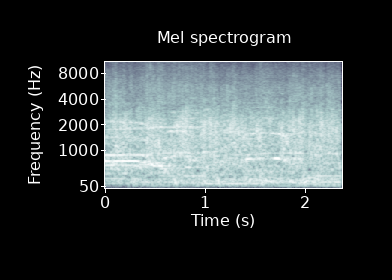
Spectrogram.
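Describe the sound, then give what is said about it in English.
An audience at a live basketball talk event cheers and applauds, a dense, even roar of clapping with raised voices woven through it, steady and loud throughout. “I don't know if they're cheering for you guys or Kawhi now, but give it up for these three lovely gentlemen.”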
